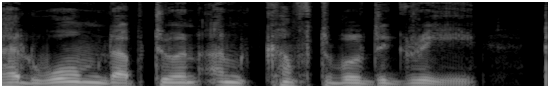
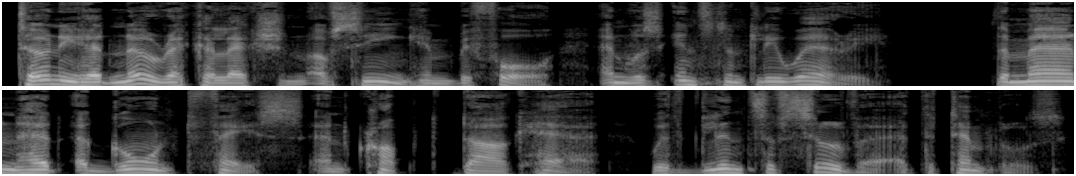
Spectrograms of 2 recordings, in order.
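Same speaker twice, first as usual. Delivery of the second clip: usual speaking voice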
